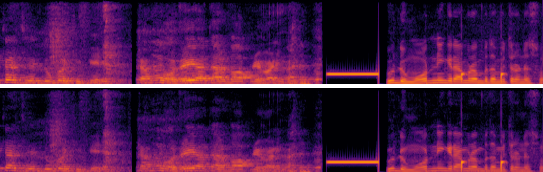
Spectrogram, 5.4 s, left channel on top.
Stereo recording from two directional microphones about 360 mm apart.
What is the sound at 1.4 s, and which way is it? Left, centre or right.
Speech, centre.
